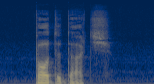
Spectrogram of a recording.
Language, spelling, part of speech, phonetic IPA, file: Polish, poddać, verb, [ˈpɔdːat͡ɕ], Pl-poddać.ogg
